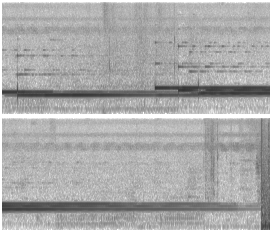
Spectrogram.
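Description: Suspense film score: a few long, held ringing tones, with new notes entering about three seconds in and the whole sound slowly fading toward the end.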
